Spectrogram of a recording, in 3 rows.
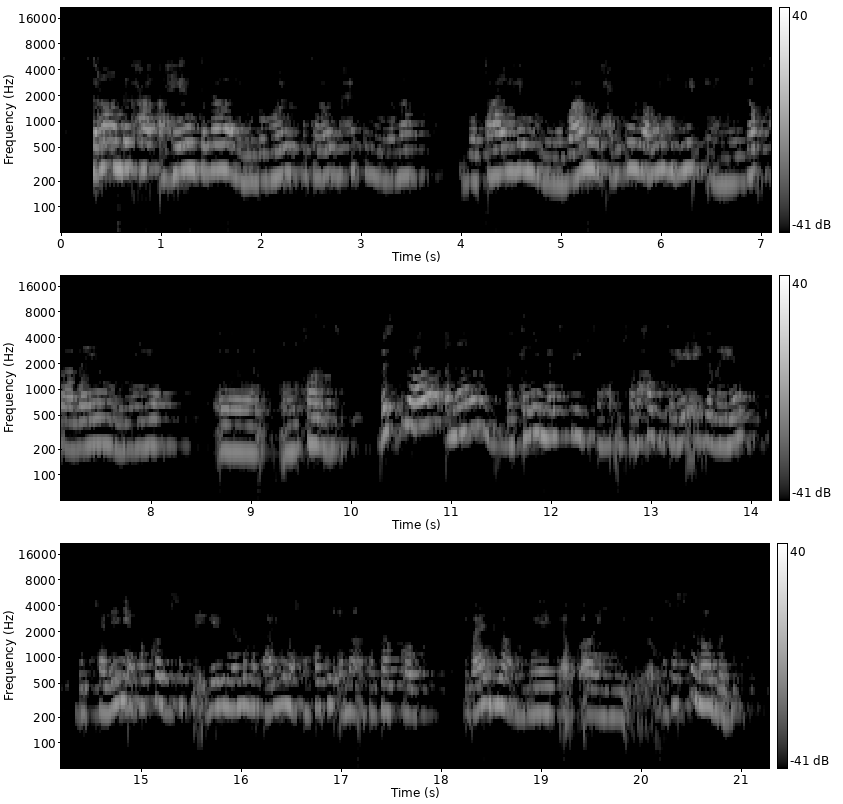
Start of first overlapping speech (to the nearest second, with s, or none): none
